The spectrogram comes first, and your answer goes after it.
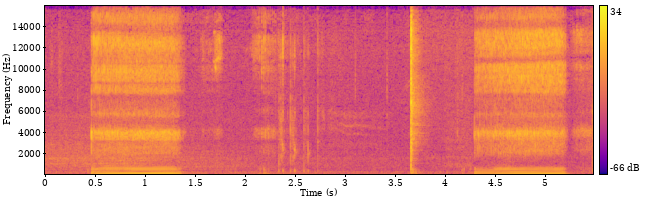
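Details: English Bulldog snoring while asleep indoors: two loud, droning snores with a low buzzy hum and stacked harmonics, each lasting about a second and roughly four seconds apart, with quiet rustles and a sharp click in between.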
